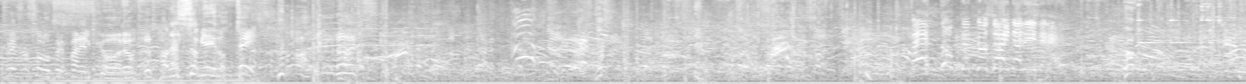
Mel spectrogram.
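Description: A crowd of men and women shout and cheer excitedly close by.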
